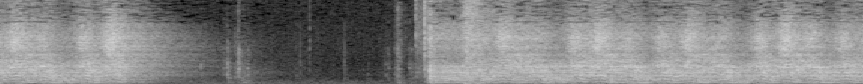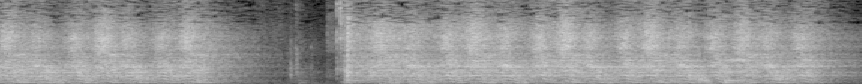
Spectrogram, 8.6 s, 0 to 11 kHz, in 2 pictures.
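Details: 1984 Jaguar XJ6 automatic, sitting 20 years, plugs cleaned and carb cleaner put in cylinders: starter spins the engine in steady even pulses through long bursts but it never fires; cranks, no start, plugs suspected fouled.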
